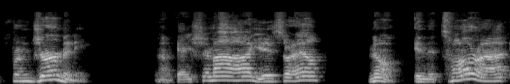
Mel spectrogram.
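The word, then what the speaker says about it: שְׁמַע: Look, the ta'am is underneath the tachat hamem, Ken, and that's shema. This tells us the accent is here under the mem.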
